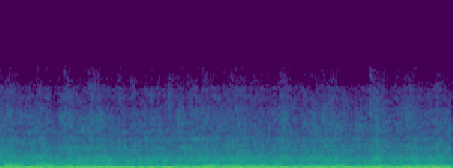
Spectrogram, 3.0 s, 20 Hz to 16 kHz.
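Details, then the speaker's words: Brand-new small-block Chevy V8 after fixing an intake valve rocker stud that caused blue oil smoke, steady even idle, smooth low rumble, no misses, ticks, knocks or smoke; normal idle. "no issues no smoke she's been running for about half an hour"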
